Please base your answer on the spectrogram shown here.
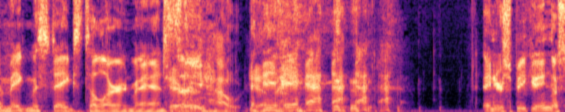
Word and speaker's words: Terre Haute: And also, shout out to you, Dave, for not getting Terre Haute correct.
